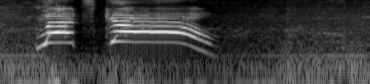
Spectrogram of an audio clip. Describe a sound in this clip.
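A young man shouts loudly close by.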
